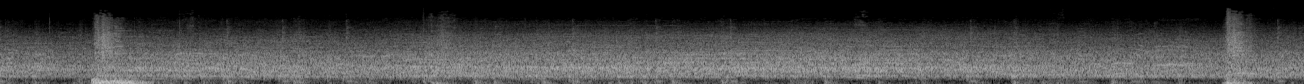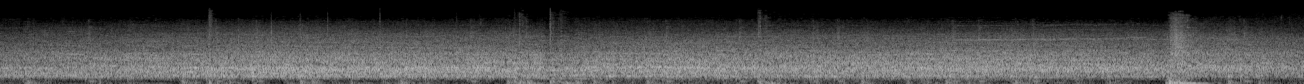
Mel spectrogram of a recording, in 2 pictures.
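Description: Heavy thuds of bodies slamming down ring out now and then.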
